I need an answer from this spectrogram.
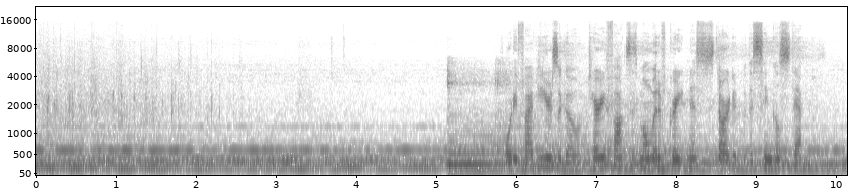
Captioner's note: applause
